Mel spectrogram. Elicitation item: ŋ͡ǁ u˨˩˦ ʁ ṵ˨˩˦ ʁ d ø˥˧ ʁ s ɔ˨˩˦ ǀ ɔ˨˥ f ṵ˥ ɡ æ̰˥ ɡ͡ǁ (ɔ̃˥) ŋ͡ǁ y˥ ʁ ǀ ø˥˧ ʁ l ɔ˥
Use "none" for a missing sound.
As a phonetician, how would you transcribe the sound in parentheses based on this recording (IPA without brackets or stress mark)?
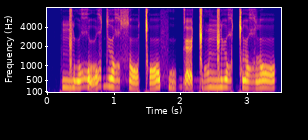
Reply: ɔ̃˥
